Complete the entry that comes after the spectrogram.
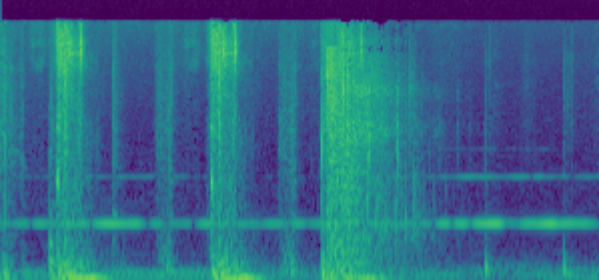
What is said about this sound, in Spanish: Echemos la puerta abajo.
